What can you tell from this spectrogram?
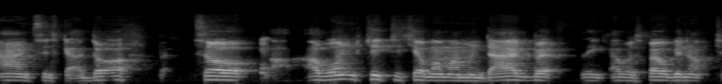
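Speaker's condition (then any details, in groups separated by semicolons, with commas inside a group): Cerebral palsy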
